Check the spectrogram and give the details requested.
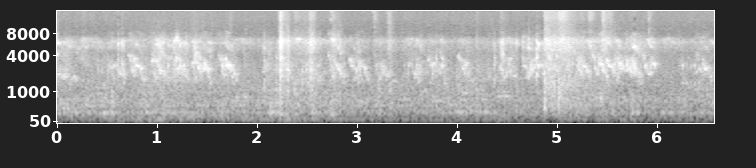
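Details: Cockatiels in a breeding setting with chicks expected soon, giving dense overlapping chirps and short rising squeaks from several birds at once, with bursts of wing flapping around two and five seconds.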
